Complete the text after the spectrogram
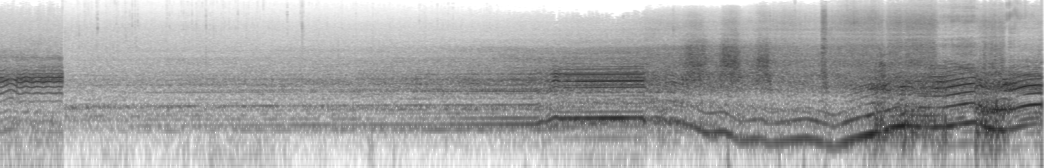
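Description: A rally car engine approaches, growing louder and revving through gear changes.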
